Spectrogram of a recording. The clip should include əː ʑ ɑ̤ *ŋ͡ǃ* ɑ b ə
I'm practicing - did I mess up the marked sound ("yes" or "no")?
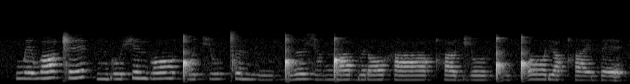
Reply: no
